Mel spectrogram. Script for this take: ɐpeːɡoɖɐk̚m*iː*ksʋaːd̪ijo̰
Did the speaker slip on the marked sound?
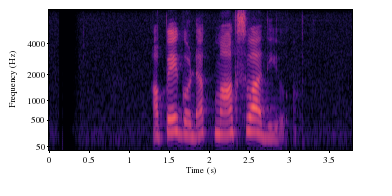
yes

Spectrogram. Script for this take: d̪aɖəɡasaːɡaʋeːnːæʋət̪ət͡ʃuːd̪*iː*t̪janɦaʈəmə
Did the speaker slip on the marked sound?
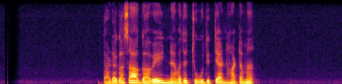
yes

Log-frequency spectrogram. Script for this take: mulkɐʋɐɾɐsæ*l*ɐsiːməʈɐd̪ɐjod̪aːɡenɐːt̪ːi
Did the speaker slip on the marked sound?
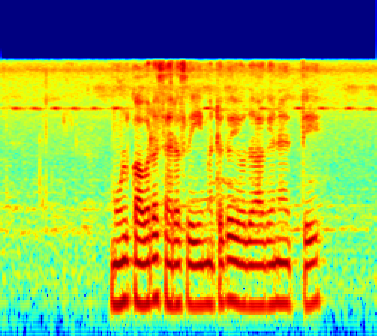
yes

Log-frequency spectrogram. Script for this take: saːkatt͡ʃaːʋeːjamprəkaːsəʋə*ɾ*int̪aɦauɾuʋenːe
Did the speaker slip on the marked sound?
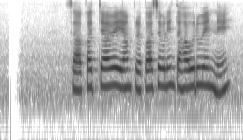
yes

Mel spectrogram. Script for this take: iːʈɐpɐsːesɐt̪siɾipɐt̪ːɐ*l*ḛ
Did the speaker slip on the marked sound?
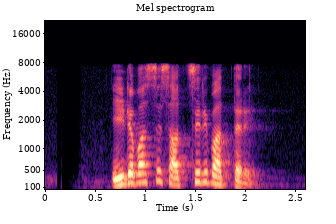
yes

